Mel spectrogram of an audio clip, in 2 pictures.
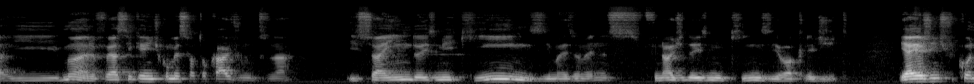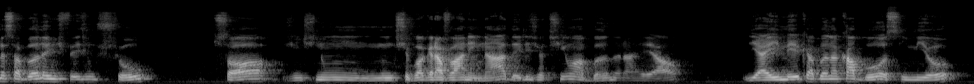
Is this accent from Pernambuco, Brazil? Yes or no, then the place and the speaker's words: no; Santos, São Paulo, Brazil; now in São Paulo, Brazil; Eu sou de Santos, eu sou da Baixada, mas já moro há um bom tempo aqui em São Paulo.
